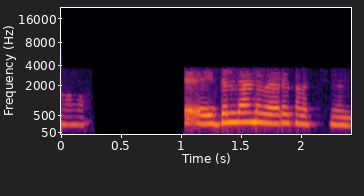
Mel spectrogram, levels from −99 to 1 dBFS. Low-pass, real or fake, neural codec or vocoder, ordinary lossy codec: 3.6 kHz; real; none; none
